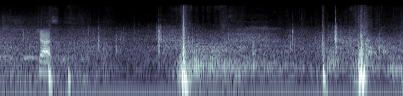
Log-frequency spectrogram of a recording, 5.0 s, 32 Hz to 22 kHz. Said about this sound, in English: That thud is the sound of a rubber hockey puck that's been shot at Gibson that he is blocking with his body. It's kind of a crazy position where your job is to put your body in front of hockey pucks that could be going, at this level, over 100 miles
